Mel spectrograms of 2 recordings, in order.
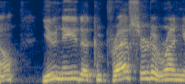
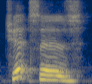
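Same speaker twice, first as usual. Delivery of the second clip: normal talking voice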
